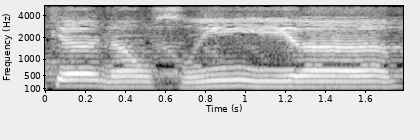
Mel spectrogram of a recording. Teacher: نصيرا لا ننسى ان فيها لورش عن نافع ترقيق الراء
